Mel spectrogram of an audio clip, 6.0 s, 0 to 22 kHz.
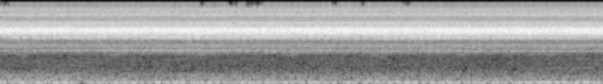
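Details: Cicadas singing in midsummer, taped in stereo using an MKH-416 microphone; an even, relentless high-pitched droning chorus fills the whole stretch, unvarying in level, with a faint thin tone underneath.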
